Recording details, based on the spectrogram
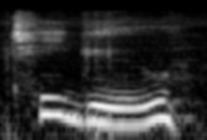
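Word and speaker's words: tegu: says this is an Argentine teu t e g u i guess is how you pronounce it you see his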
